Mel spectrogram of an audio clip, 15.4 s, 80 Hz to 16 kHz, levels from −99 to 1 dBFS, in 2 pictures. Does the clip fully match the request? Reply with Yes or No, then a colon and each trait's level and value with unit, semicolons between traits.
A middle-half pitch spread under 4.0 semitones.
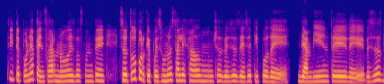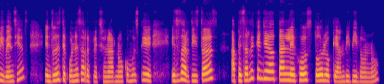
Yes: average, 2.9 semitones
